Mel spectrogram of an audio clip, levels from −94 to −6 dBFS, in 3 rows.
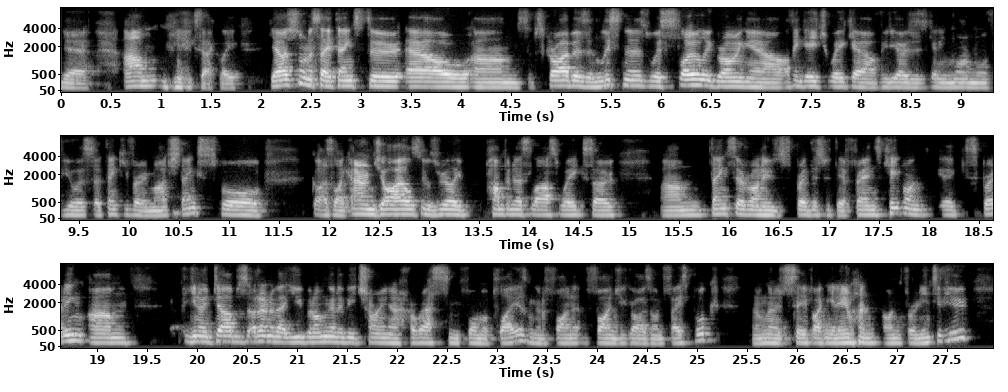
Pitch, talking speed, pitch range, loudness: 125 Hz, 235 wpm, 120-145 Hz, -25 LUFS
